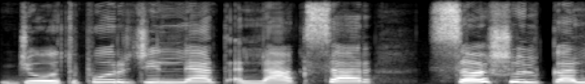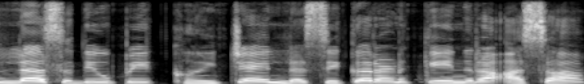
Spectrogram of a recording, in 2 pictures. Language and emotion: Goan Konkani, neutral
